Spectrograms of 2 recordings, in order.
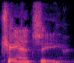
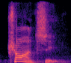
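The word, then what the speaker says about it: Chauncey: c h a u ncy and um it's pronounced chansy but anybody that's not from the area see how it's spelled they're going to call it Chanty c h a u NC y which is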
